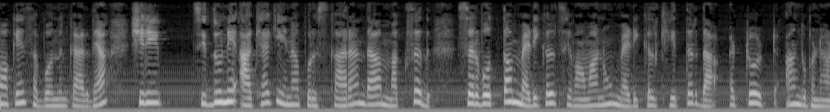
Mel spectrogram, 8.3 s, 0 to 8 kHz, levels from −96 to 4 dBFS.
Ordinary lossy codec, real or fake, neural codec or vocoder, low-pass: none; real; none; 7.2 kHz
